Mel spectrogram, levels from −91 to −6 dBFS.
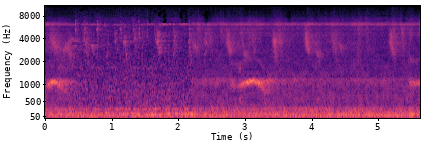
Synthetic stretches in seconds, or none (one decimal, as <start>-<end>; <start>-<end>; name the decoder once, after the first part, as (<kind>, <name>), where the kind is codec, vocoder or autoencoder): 0.0-0.4 (vocoder, WaveNeXt); 2.2-5.6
